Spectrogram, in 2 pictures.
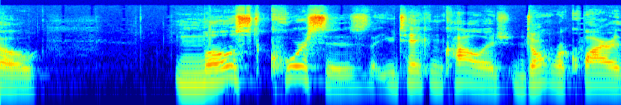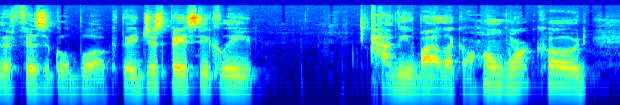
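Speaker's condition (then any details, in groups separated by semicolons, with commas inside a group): No condition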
